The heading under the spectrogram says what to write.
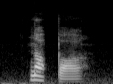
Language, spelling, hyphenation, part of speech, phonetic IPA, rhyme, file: Hungarian, nappal, nap‧pal, adverb / noun, [ˈnɒpːɒl], -ɒl, Hu-nappal.ogg
- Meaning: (adverb) during the day, in the daytime; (noun) 1. daytime (bright part of the day) 2. instrumental singular of nap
